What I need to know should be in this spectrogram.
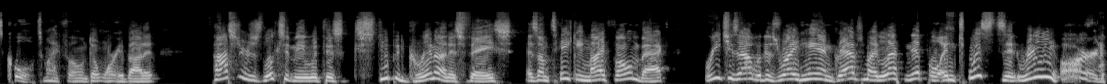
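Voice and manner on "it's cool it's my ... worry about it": whispered voice. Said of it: "and I whisper, like, off mic".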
